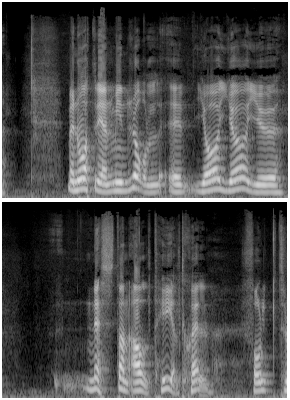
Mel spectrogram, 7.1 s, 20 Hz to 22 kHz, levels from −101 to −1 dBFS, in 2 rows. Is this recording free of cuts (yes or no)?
yes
